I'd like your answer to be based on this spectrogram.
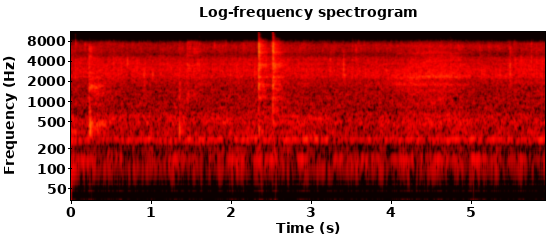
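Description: Paneer fries with chilli in a pan for chilli paneer, giving a steady crackling sizzle with a few sharper pops and spatters, fairly quiet and with no voices.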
